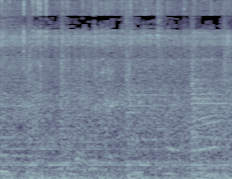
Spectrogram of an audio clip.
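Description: Light rain pattering steadily.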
